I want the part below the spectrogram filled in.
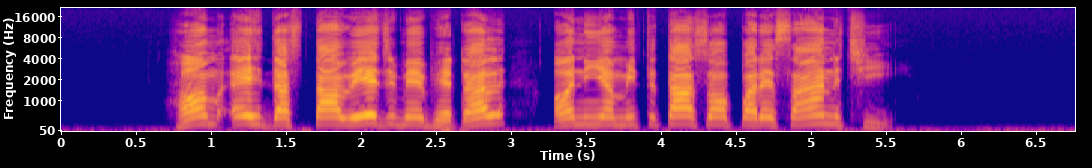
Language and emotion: Maithili, disgusted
